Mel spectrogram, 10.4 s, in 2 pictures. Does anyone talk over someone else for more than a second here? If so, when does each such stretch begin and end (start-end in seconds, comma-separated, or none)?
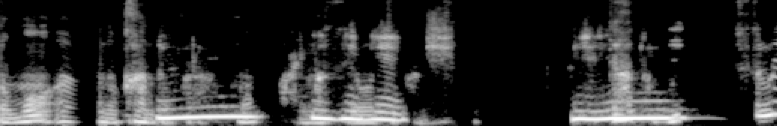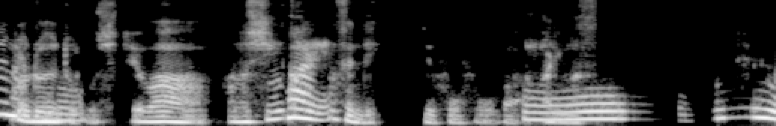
1.0-2.7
